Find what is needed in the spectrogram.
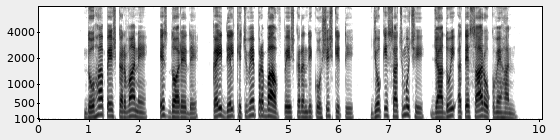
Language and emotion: Punjabi, neutral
